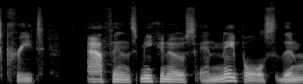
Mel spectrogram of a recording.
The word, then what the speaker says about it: Crete: Oh, I can never pronounce Shania? this. Crete. It's Crete.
